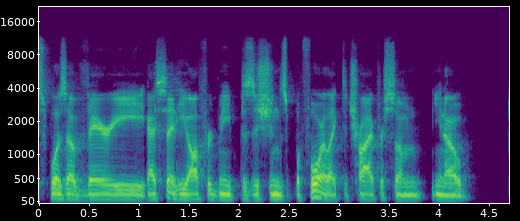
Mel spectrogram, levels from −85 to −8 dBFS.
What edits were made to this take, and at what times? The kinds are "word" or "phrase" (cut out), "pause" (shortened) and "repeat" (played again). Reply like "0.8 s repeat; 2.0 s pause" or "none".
1.1 s word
